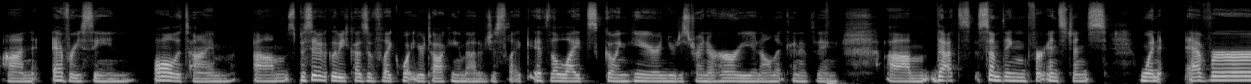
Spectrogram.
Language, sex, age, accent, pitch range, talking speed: English, female, 30-49, American, 150-185 Hz, 195 wpm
